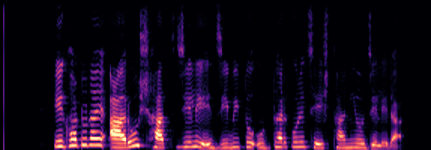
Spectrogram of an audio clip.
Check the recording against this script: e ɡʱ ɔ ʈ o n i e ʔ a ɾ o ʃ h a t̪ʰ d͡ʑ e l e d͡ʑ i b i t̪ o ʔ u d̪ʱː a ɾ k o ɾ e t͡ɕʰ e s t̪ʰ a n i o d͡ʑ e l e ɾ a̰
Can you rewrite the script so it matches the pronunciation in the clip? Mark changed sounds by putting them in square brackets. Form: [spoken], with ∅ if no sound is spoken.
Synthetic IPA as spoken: e ɡʱ ɔ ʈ o n [a] e ʔ a ɾ o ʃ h a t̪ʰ d͡ʑ e l e d͡ʑ i b i t̪ o ʔ u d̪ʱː a ɾ k o ɾ e t͡ɕʰ e s t̪ʰ a n i o d͡ʑ e l e ɾ a̰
